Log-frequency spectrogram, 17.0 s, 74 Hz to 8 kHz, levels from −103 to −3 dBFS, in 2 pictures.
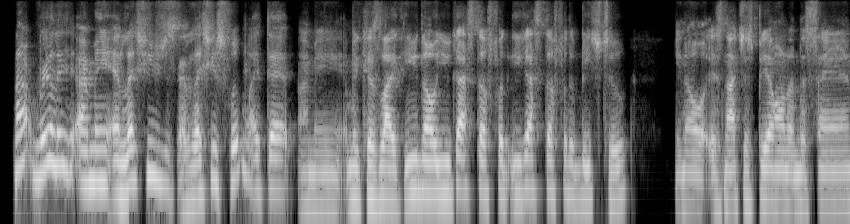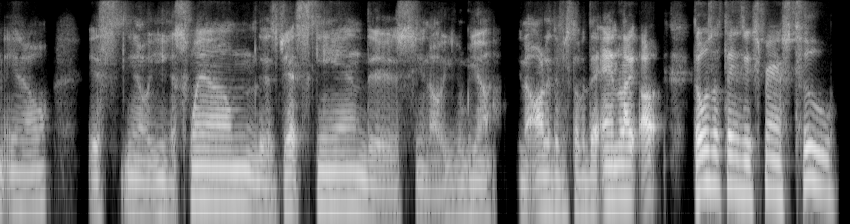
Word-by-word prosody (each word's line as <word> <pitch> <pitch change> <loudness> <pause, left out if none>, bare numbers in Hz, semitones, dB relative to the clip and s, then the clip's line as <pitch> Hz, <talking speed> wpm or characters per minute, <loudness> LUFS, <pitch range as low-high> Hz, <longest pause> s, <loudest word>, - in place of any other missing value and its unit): Not 235 -2 +2
really, 235 +3 +2
I 175 - +3
mean, 175 -1 +1
unless 160 +9 +3
you 205 -2 0
just 165 -6 -5
unless 125 +6 0
you 185 - -2
swim 185 +5 -1
like 145 -10 -5
that, 150 -1 +1
I 105 0 -9
mean, 105 +1 -6
because 120 +1 0
like, 115 -2 +3
you 140 +3 +1
know, 135 -1 +4
you 135 0 +1
got 150 0 +3
stuff 135 -2 -2
for 140 - -1
you 135 0 -5
got 150 - +3
stuff 140 -1 -5
for 140 - -8
the 130 - -5
beach 120 0 -4
too, 120 +4 -5 0.4
you 105 - -10
know, 105 -1 -2
it's 110 0 -6
not 115 0 0
just 110 -2 -3
being 120 -1 +2
all 115 -1 0
in 105 - -2
the 110 - -4
sand, 110 +1 -4
you 110 -1 -7
know, 110 +2 -8 0.4
it's - - -5
you 100 - -5
know, 90 -1 -5
you 90 +2 -4
can 85 - -8
swim, 115 0 +1
there's 85 -5 -5
jet - - +1
skiing, 110 -1 -2
there's 75 -4 -2
you 85 -3 -8
know, 70 0 -8
you 80 +1 -10
can 85 -1 -9
be 90 +1 -4
on 85 -1 -3 0.2
you - - -12
know, - - -1
all 100 - +4
the 100 - 0
different 95 -2 -4
stuff 100 0 -5
like 95 - -6
that, - - +1
and 125 0 +7
like, 125 0 +7
uh, 315 -2 +7 0.4
those 170 +1 +7
are - - +4
things 155 -2 +3
to 140 - +4
experience 135 0 0
too. 165 -8 +2
120 Hz, 260 wpm, -23 LUFS, 105-145 Hz, 0.4 s, and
